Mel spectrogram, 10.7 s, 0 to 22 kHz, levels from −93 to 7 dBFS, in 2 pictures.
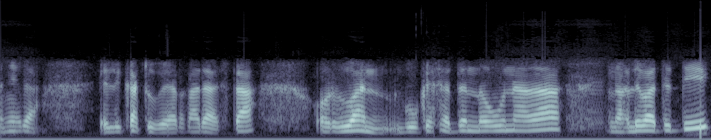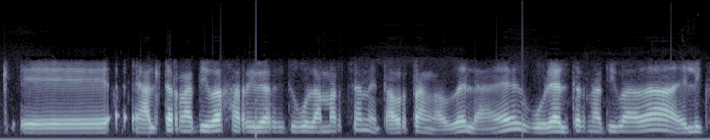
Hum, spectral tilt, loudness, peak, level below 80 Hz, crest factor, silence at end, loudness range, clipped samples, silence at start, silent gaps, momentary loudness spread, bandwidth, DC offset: none; -5.5 dB/octave; -22 LUFS; -2 dBFS; -62 dBFS; 20 dB; 0 s; 2 LU; under 0.1%; 0 s; none; 9 LU; 6 kHz; 0.9%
